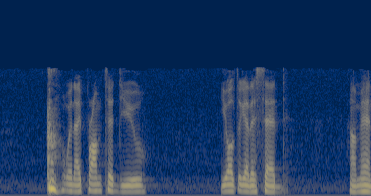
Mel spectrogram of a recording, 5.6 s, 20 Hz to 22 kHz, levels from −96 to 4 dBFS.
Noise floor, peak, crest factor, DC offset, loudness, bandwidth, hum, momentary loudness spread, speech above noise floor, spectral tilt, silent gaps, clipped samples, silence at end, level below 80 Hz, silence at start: -70 dBFS; -12 dBFS; 22 dB; under 0.1%; -33 LUFS; 5.4 kHz; none; 12 LU; 37 dB; -6.5 dB/octave; none; under 0.1%; 0 s; -76 dBFS; 0.7 s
